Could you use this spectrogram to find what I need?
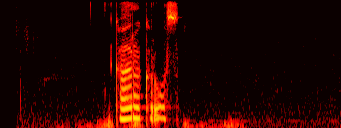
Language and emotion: Russian, sad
